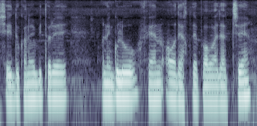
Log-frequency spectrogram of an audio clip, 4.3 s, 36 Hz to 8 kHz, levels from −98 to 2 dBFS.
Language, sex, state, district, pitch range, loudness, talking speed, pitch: Bengali, male, Assam, Hailakandi, 105-120 Hz, -17 LUFS, 110 wpm, 115 Hz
